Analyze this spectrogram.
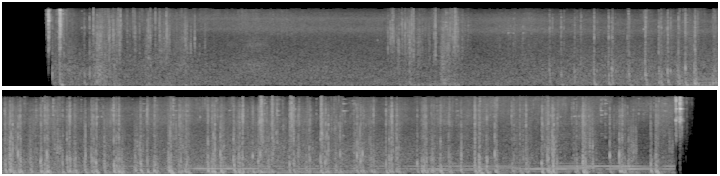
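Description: A horse's hooves clop on hard ground and speed up to a gallop.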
